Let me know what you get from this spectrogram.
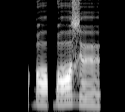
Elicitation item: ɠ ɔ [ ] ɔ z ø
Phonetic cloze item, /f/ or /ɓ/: ɓ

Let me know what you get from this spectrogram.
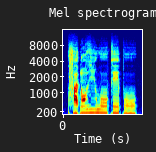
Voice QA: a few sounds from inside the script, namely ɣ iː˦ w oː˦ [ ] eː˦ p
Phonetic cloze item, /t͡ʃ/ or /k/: k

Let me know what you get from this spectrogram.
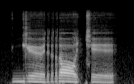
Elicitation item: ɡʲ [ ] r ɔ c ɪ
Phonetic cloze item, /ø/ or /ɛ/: ø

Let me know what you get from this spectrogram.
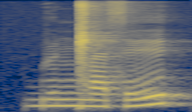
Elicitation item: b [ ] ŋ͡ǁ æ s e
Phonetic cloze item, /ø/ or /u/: ø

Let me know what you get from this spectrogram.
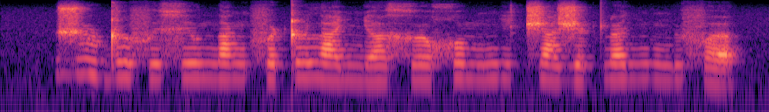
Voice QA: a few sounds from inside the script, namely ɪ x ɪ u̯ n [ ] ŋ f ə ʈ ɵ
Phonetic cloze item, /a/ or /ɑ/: a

